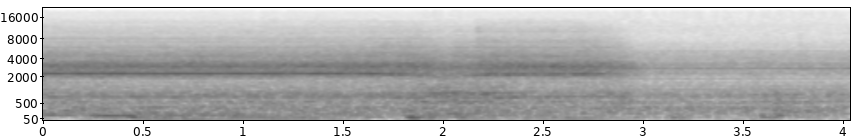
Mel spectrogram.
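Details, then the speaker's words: 2017 Acura TLX after rear pad and rotor replacement, electric parking brake leaving service mode: steady high electric whine for about three seconds then clean stop as pads return to normal position; normal retraction. "The brake pad return to normal break up position. 25 seconds at the maximum. D. You hear it going back."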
